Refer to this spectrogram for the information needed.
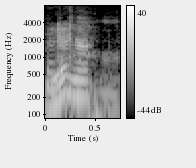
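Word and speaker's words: Joerger: That's how you say it? – Jaeger. – Jaegermeister.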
